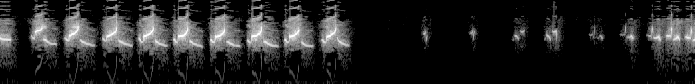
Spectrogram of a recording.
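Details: A lark in a field gives a quick run of about ten bright, high, down-slurred chirps, roughly three per second; after a near-silent pause with scattered faint notes, the phrase resumes.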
